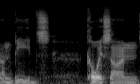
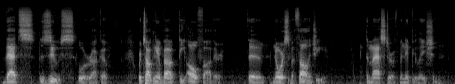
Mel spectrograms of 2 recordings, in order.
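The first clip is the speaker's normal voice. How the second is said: plain reading voice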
